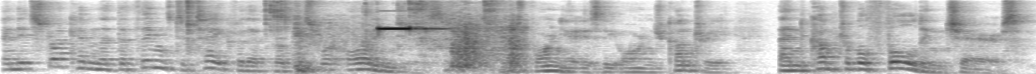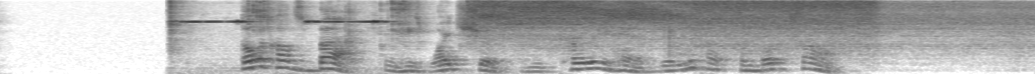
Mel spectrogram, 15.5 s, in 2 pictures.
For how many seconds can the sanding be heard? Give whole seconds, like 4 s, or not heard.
not heard.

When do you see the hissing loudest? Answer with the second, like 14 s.
12 s.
